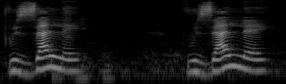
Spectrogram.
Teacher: this S, which is normally silent, normally it's pronounced vous, suddenly is going to become pronounced because of this vowel, this A in aller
